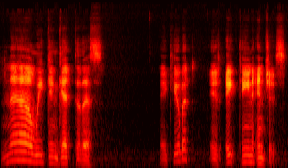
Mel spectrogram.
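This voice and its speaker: A man's voice: on the high side, big pitch swings, takes it slowly, bright, forceful tone. A man reading scripture aloud and breaking off for chatty, self-mocking asides, correcting his own stumbles. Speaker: Bible reader.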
